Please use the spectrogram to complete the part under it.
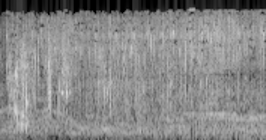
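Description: Water trickles and splashes in the pools and fountains of a large tree-lined garden. The flow is a continuous bright babble with small splatters scattered through it and no pauses.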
